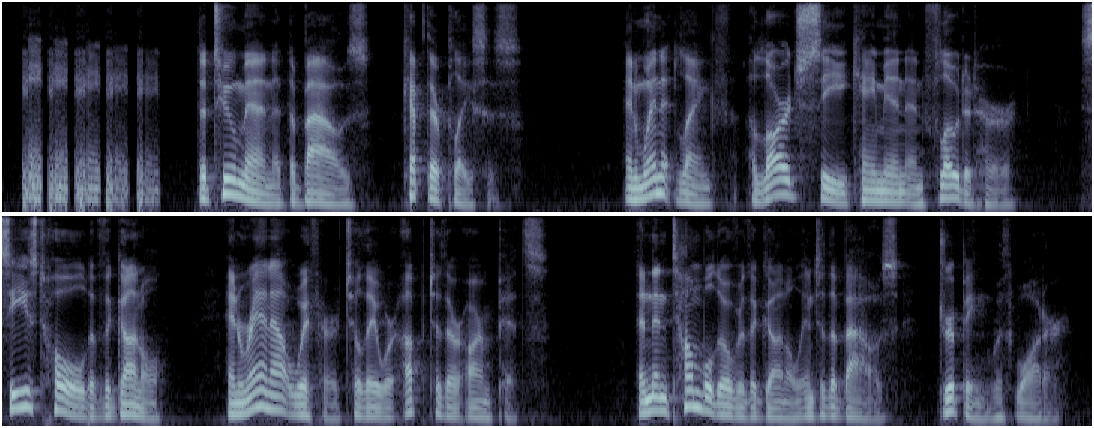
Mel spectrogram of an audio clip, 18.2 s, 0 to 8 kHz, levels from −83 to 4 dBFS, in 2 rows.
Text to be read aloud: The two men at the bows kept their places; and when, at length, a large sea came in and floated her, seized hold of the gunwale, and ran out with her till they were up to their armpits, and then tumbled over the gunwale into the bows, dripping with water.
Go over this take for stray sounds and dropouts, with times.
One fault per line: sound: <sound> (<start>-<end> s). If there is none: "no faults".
sound: laugh (0.2-1.3 s)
